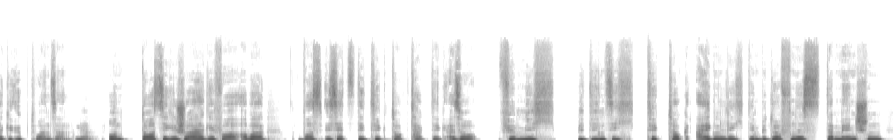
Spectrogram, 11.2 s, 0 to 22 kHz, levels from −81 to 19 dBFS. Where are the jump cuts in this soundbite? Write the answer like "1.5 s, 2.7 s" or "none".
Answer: none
